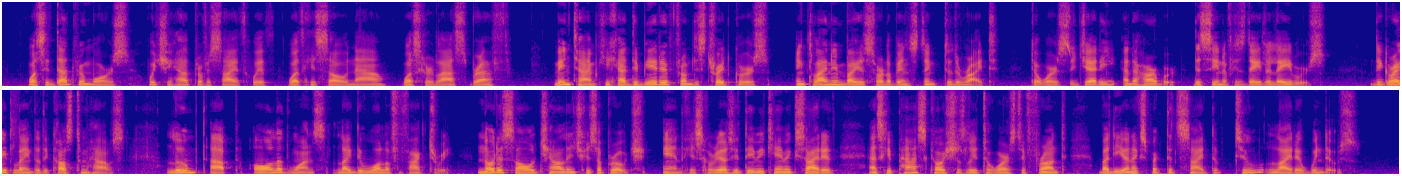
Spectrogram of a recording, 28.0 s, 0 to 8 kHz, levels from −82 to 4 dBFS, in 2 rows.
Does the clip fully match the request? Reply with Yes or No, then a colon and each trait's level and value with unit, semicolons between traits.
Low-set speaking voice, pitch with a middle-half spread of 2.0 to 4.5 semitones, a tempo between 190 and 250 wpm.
No: low, 110 Hz; wide, 5.4 semitones; average, 195 wpm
